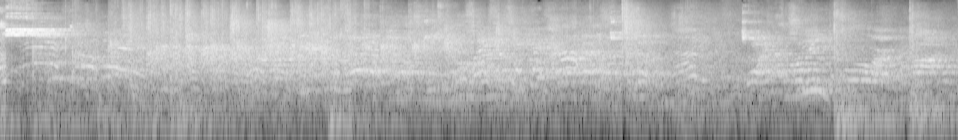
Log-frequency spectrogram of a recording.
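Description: Young players shout and call out to one another across an echoing gym.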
